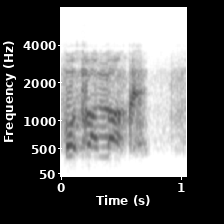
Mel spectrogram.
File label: enemy detected, speech hun; War Thunder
